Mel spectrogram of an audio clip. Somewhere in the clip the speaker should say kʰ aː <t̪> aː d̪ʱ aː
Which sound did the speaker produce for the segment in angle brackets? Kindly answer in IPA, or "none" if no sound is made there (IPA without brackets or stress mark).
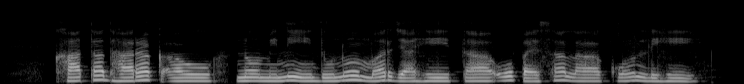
t̪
